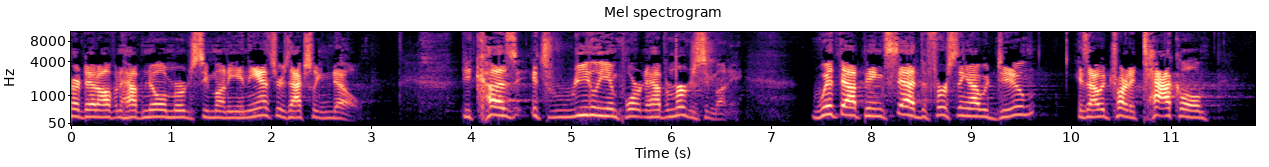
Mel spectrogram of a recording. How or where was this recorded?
live audience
